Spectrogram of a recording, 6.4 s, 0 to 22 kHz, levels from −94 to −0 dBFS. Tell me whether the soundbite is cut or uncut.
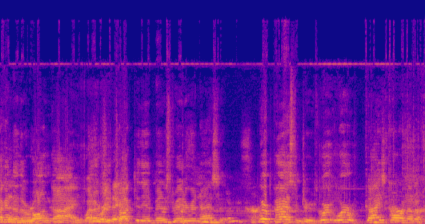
uncut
